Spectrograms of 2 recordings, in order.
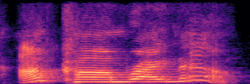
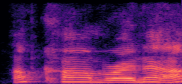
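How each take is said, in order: First: Higher, louder, slow insistence of calm; mock calm. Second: Said in the usual way. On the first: Real, not acted. Telling his viewers he is calm, higher and louder. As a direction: insist you're calm while clearly not.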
